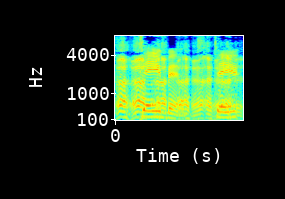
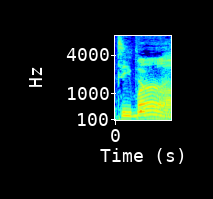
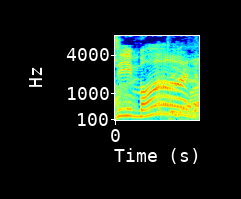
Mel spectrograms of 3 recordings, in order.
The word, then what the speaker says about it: Demond: Everyone, get that name confused. Either it's Damon, Desmond. Yeah. Oh, Nah, yes. it's Demond. Demond.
